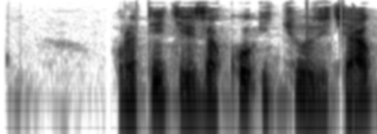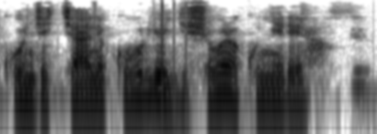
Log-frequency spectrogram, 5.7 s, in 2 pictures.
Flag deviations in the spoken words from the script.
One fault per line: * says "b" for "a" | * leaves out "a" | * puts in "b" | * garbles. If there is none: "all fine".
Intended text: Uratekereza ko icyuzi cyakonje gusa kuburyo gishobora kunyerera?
* says "cyane" for "gusa"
